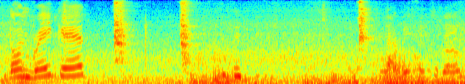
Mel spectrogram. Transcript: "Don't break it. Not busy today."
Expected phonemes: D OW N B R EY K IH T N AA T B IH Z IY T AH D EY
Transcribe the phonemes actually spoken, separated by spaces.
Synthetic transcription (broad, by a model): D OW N B R EY K IH T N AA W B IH S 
